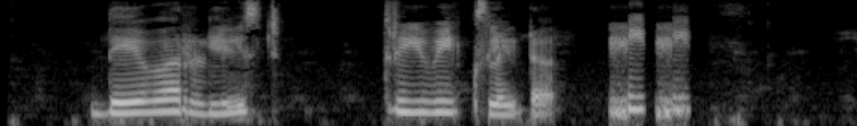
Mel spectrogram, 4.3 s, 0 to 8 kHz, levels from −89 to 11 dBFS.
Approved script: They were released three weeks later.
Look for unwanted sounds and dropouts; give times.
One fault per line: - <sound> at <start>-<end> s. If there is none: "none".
- laugh at 3.0-3.5 s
